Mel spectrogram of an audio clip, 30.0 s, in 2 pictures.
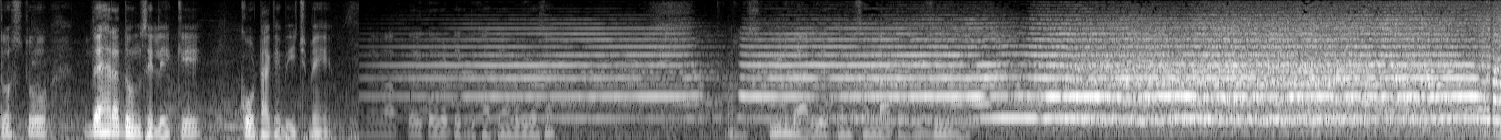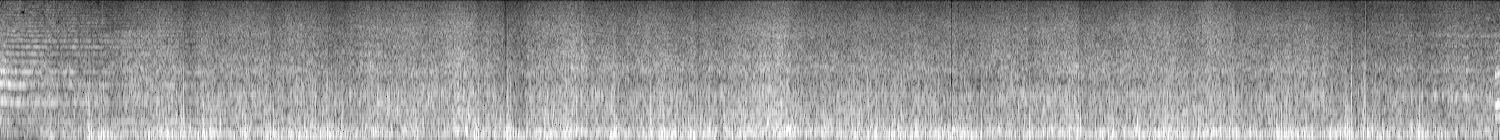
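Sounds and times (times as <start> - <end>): train horn: 3.6 - 17.3
train wheels rumbling on rail: 13.0 - 30.0.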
